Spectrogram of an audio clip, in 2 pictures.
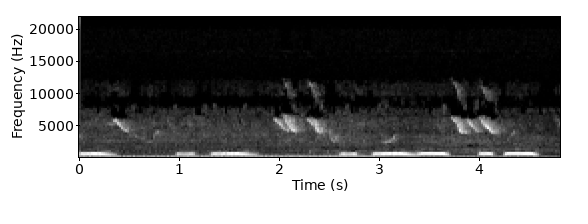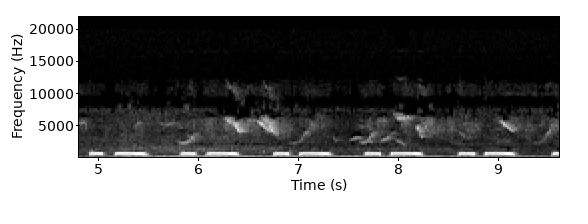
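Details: Spotted dove decoy calling for wild doves: a rapid run of arched coos, a short and a longer note in pairs, over a low droning hum that changes partway, with high bird chirps above.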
